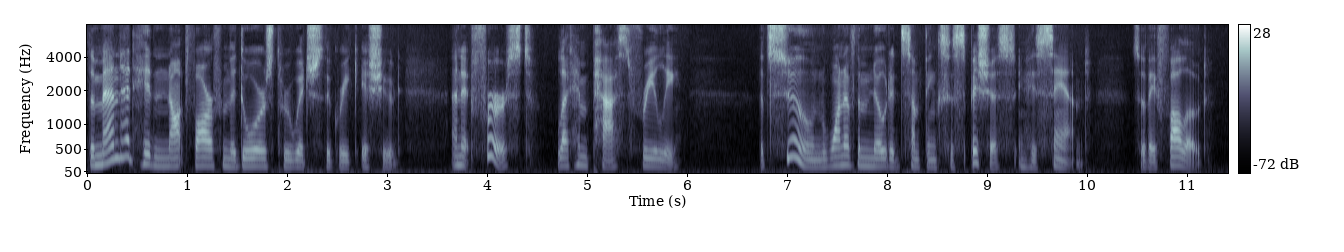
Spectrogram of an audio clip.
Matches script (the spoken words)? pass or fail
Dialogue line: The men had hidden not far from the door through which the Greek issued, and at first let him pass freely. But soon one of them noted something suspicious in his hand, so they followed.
fail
